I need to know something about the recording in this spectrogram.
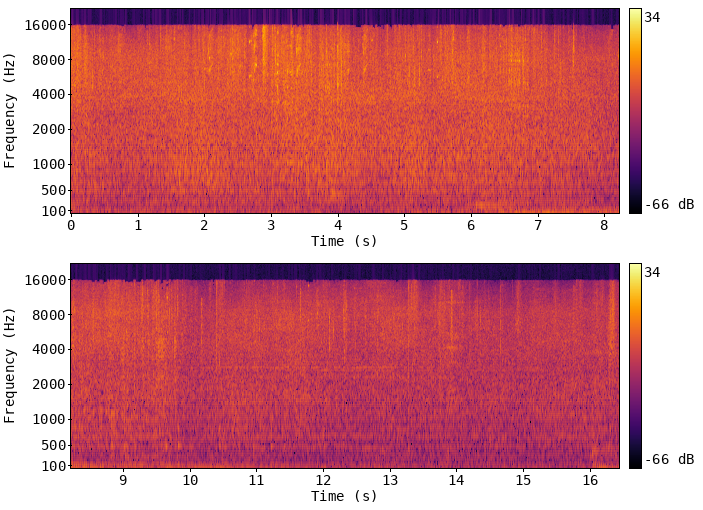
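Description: Footsteps crunch slowly over loose rubble.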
